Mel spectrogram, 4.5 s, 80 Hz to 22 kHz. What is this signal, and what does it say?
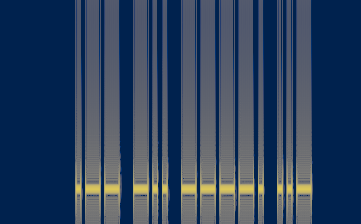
Morse code, heard as a keyed tone, about 20 wpm, 700 Hz. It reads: WD9U
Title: USA Call Signs - 4 Characters - 2x Character Spacing - 20wpm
